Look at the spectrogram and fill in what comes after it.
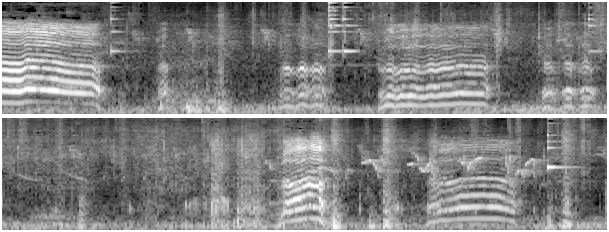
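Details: A male goat bleating several times: long, wavering, voice-like calls with strong harmonic stacks, some rising then falling, separated by short pauses, with faint background clatter and some human voices.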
